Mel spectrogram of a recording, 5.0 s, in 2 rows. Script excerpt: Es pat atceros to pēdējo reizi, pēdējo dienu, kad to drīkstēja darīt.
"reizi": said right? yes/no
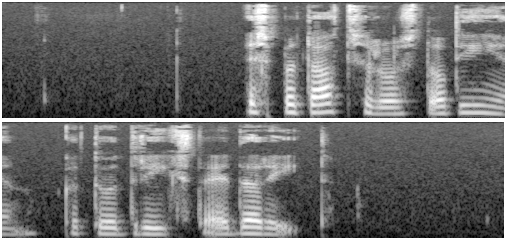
no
